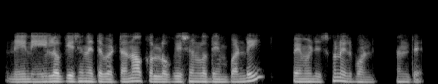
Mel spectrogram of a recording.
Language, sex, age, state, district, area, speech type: Telugu, male, 18-30, Telangana, Mahbubnagar, rural, conversation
